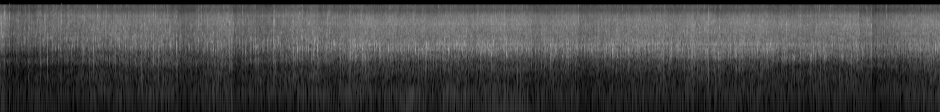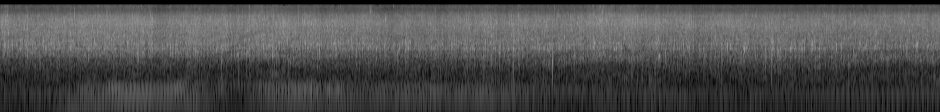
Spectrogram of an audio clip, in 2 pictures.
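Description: Small river fish deep-frying in hot oil, a steady sizzle.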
